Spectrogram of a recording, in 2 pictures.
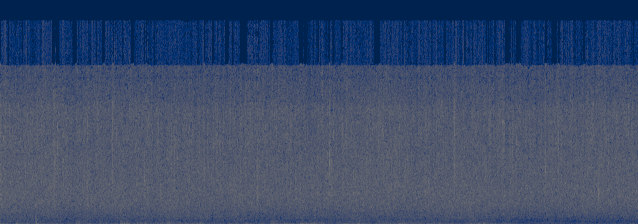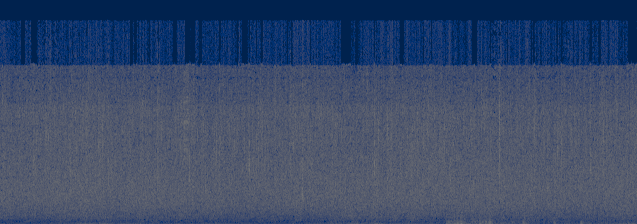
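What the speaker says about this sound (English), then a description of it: "Might need to turn down the fucking rain just a little bit." Heavy rain pours steadily in the video game Arc Raiders while deep thunder rumbles roll underneath. The downpour is a constant, close, full hiss with no voices over it.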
